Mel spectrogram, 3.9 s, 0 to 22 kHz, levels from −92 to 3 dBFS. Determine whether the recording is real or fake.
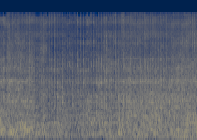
fake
